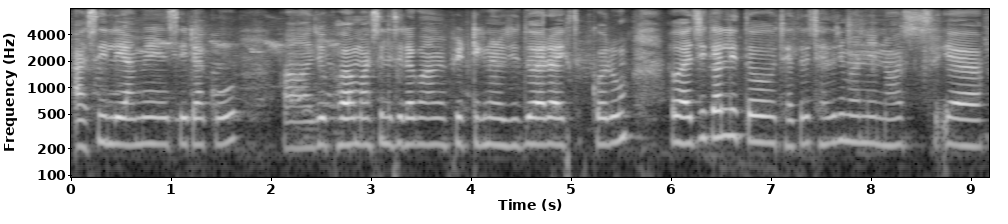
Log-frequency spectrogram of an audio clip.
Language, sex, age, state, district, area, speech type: Odia, female, 18-30, Odisha, Nuapada, urban, spontaneous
